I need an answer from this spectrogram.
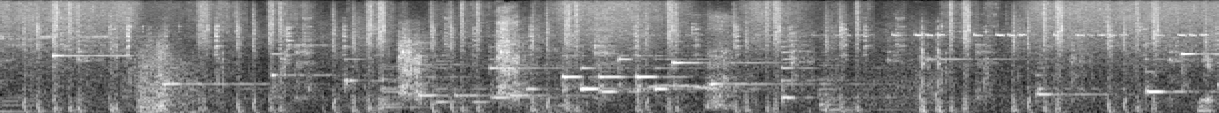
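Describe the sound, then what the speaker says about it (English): A horse gallops in Zelda: Tears of the Kingdom, quick rhythmic hoof clip-clops running steadily throughout at moderate volume, with scattered game music tones over them. "This is a fine enough horse."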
